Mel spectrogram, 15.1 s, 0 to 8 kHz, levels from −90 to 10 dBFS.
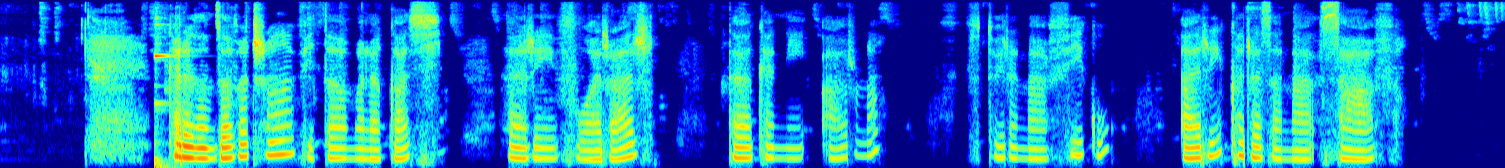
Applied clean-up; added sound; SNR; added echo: none; Mallet percussion; 0 dB; none.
